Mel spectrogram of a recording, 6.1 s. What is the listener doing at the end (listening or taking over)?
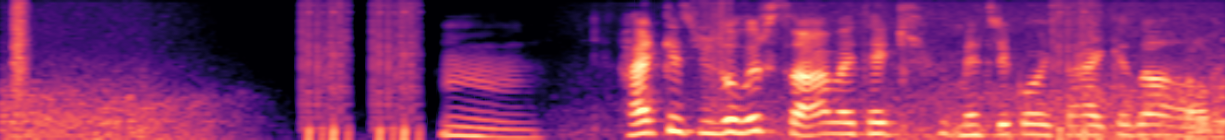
taking over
